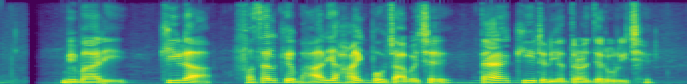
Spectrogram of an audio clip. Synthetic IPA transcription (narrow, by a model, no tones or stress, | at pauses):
bimaɾi | kiɽa | pʰəsəlkebʱaɾiɦaɪnpəɦũt͡ʃabɛt͡ʃʰɛt̪ɛ̃kiʈnijə̃nt̪ɾəɽ̃d͡ʒəɾuɾit͡ʃʰɛ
